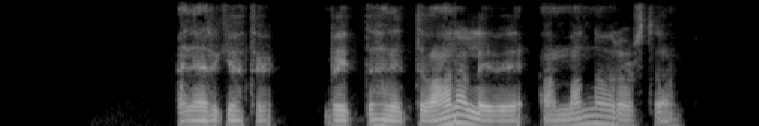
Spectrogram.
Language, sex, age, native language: Icelandic, male, 30-39, Icelandic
